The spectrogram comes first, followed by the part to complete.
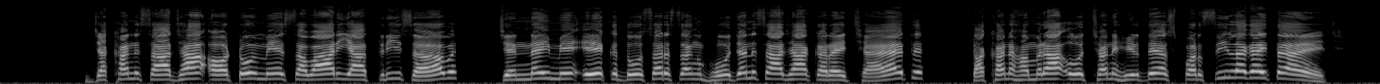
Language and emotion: Maithili, happy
